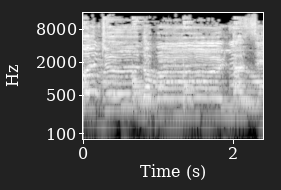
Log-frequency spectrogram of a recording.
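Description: A Tamil Christmas carol sung by a man into a handheld microphone, with women's voices alongside, over steady held notes of instrumental backing.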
